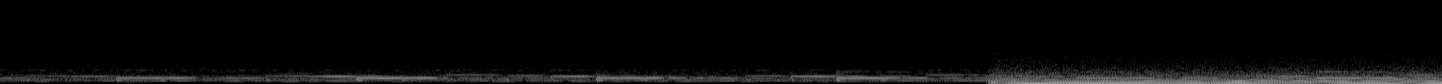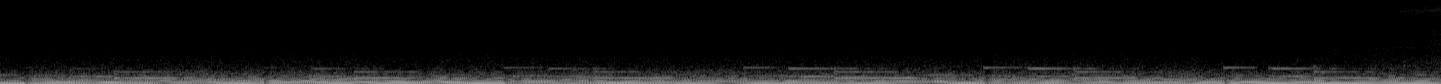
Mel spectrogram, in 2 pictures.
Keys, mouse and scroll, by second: 0.5 e, 4.6 middle click, 5.3 click, 6.3 middle click, 6.8 r, 8.6 r, 9.6 g, 16.5 middle click, 16.5 scroll up 1, 17.0 scroll down 1, 17.4 middle click, 17.6-18.2 scroll down 1, 19.2 shift+click, 19.5 middle click, 20.0 e, 22.9 s, 24.9 e, 26.8 e, 28.0 shift+click.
